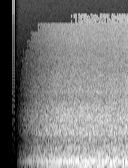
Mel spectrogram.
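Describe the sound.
A car drives along a road with a steady, low, broad rumble that fades in after a moment of silence and then holds at an even level, with no talk.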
